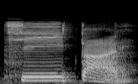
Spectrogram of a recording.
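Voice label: "qi1dai4", Mandarin Chinese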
